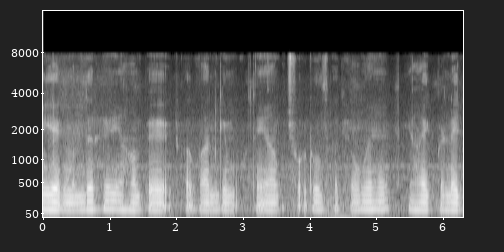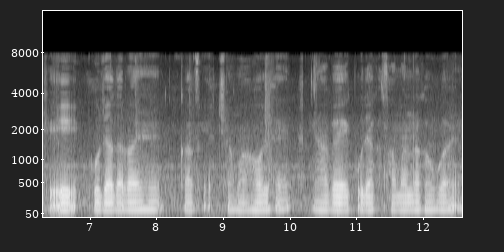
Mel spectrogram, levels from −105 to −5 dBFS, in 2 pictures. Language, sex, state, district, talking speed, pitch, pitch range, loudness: Hindi, male, Bihar, Gaya, 150 wpm, 95 Hz, 95-100 Hz, -22 LUFS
